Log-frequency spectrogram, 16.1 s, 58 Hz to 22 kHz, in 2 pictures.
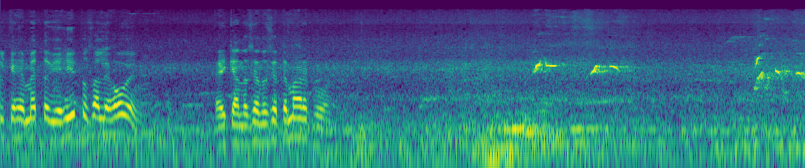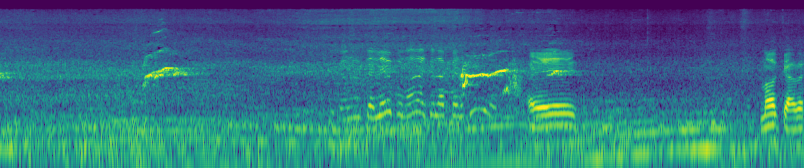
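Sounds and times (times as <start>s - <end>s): street traffic rumble: 0.0s - 16.0s
dog yelping: 5.3s - 6.4s, 7.4s - 8.4s, 9.4s - 10.2s, 12.6s - 13.4s.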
